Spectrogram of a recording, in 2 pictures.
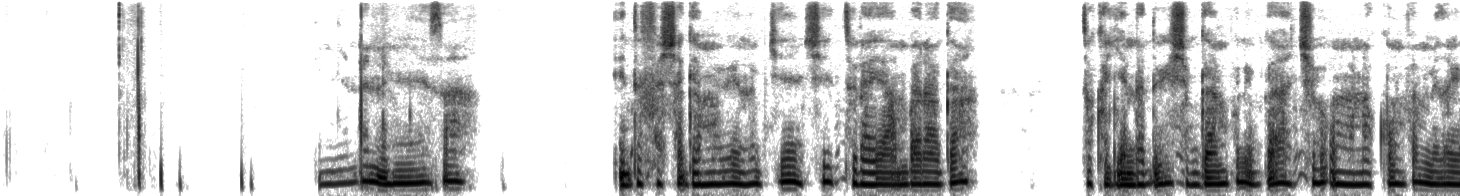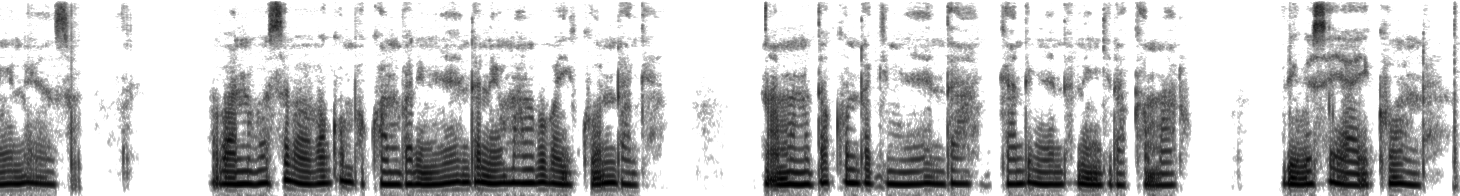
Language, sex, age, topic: Kinyarwanda, female, 25-35, finance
